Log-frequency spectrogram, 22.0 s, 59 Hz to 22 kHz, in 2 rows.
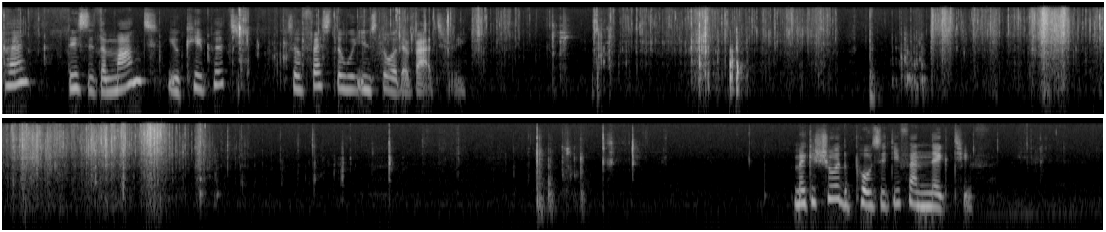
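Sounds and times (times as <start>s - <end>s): plastic wrapping crinkling: 2.3s - 14.5s.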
